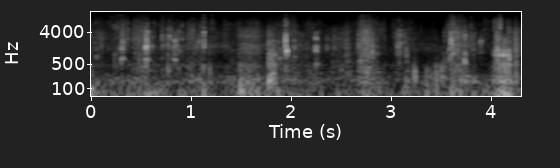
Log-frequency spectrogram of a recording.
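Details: Large Kunekune pig eating bananas, with short broadband smacking and mouth noises and a few soft grunt-like bursts scattered over four seconds, the loudest near the start and end; no other clear sounds.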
